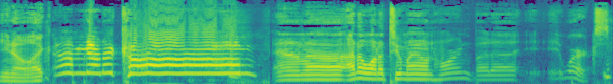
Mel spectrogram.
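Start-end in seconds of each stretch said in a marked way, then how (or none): 0.6-2.6 loud squeal with the word "come" stretched out. Asked to show the climax of a dirty talk bit: Marvin the Martian voice. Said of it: "your Martian dirty talk".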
